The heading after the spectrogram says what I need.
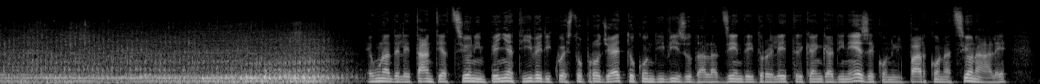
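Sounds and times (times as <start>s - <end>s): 
helicopter flying overhead with rotor thrum and engine drone: 0.0s - 3.7s
speech: 3.8s - 10.3s.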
